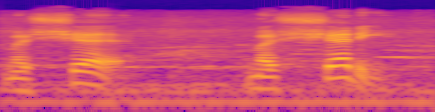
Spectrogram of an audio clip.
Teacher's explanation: the C8 makes a soft sh sound like Sho Mas maet put the stress on the second syllable and make the vowel e like red and bed maet machet and the t is a fast e because it's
